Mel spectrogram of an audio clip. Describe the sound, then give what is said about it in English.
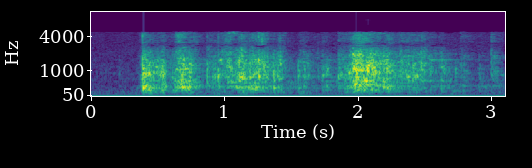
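A sudden loud crash of a hammer smashing a wooden birdhouse made of green lumber while a nail is pounded in, followed by about three seconds of splintering, rattling wood and clattering debris, with no voices. “you smashed the whole birdhouse.”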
